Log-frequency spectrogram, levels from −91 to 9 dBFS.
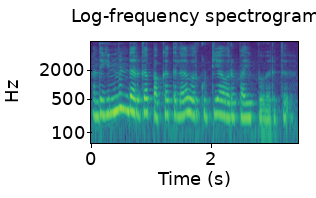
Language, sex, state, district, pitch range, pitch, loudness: Tamil, female, Tamil Nadu, Kanyakumari, 215-250 Hz, 235 Hz, -17 LUFS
